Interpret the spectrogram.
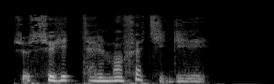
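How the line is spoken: Hoarse murmur. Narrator (French): murmura-t-elle d'une voix rauque

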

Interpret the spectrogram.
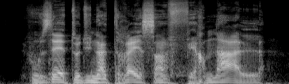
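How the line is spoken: Murmur. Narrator (French): murmura-t-il

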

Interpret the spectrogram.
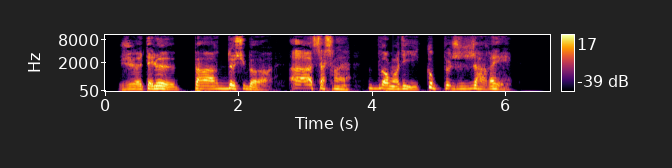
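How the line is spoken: Furious hoarse stammer. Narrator (French): Il bégayait d'une voix rauque dans sa fureur

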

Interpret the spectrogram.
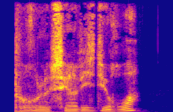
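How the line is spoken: Weak repetition. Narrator (French): répéta-t-elle faiblement

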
